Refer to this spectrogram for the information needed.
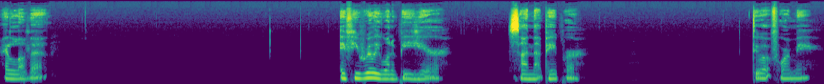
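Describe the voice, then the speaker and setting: A low, very gravelly female boss acted by a woman in an ASMR roleplay. She is dominant, seductive and teasing, speaking slowly and deliberately. Her voice is breathy and often sinks into a whisper, very close and dry. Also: flat delivery, warm tone, no room sound, heavily acted. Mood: seductive, coaxing. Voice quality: deep, husky, breathy voice. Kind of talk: ASMR roleplay, slow intimate acting.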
